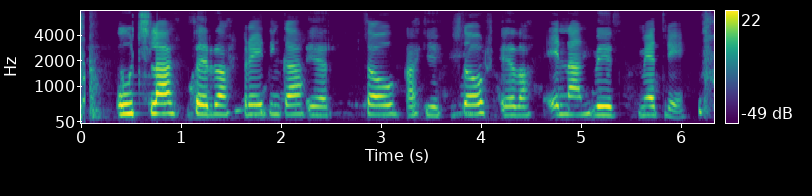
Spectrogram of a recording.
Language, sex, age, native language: Icelandic, female, 18-19, Icelandic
